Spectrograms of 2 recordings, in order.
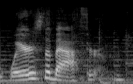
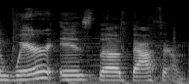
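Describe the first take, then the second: First: Where and is are joined into one contracted word. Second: Where and is are said as two full words. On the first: "It just changes to where's the bathroom" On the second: "notice I didn't say where is the bathroom"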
